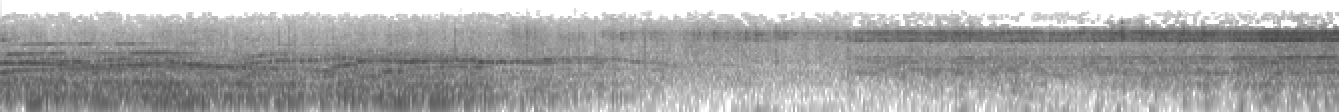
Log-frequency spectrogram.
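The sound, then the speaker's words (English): A train rumbles steadily along the rails, with a low continuous roar and shifting metallic squeals and whines rising and falling over it, loud throughout with no voices. “I haven't been able to sleep a wink since we got on the train.”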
